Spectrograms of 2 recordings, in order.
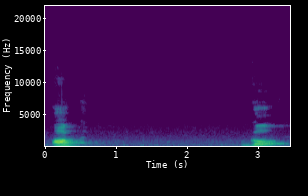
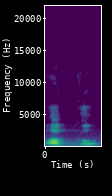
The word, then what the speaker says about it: অজ্ঞ: আমি এখন বলি অজ্ঞ এবার কিন্তু শব্দের শেষে শব্দের শেষে শব্দের শেষে যদি থাকে খেয়াল করো তাহলে এটা হবে অগ গো শব্দের শেষে যদি থাকে তাহলে আমার এই উচ্চারণটা হবে অজ্ঞ বোঝা গেল বিজ্ঞ দেখো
